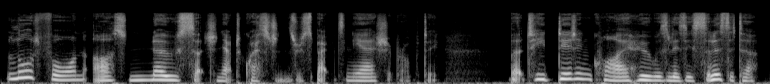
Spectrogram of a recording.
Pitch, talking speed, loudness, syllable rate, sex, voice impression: 200 Hz, 150 wpm, -18 LUFS, 5.0 syllables/s, female, very masculine, very adult-like, very middle-aged, slightly thick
